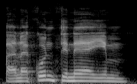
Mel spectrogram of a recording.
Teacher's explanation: Notice that a schwa vowel comes between kunt and na'im.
